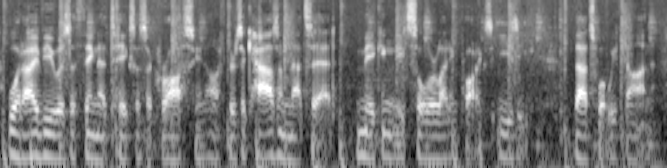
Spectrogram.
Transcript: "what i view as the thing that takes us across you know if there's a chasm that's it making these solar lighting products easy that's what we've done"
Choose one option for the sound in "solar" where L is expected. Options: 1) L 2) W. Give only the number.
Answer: 1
